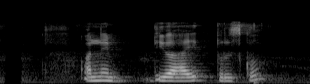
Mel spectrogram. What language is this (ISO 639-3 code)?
nep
